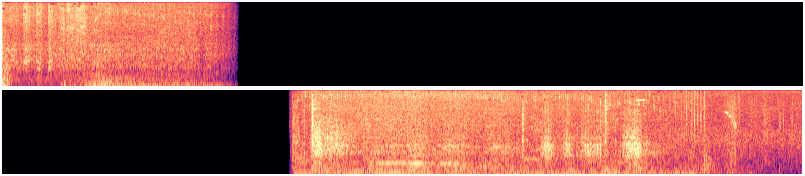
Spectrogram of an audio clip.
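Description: An old car engine rumbles steadily.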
